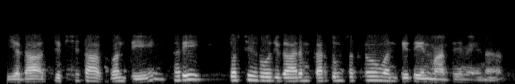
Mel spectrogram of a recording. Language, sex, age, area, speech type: Sanskrit, male, 18-30, rural, conversation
